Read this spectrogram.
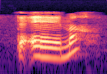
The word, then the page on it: d'r Eimer: Bas-Rhin; Herrlisheim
